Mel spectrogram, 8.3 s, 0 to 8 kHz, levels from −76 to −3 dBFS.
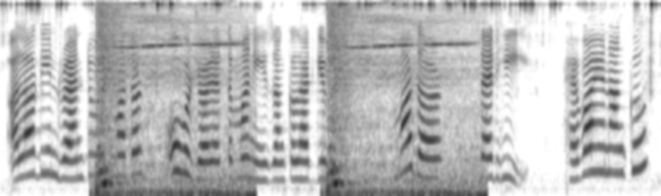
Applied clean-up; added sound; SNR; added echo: none; Bell + Bus; -2 dB; none.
